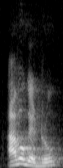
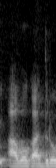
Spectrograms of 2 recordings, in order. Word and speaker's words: एवोगैड्रो: कोई एवोगाड्रो भी बोलता है इसको, है ना, तो प्रोनाउंसिएशन इसका क्या है, एवोगैड्रो बोलते हैं वैसे तो इंग्लिश में, ठीक है, तो हिंदी में इसको एवोगाड्रो भी जो है बोला जाता है।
